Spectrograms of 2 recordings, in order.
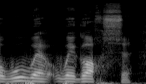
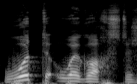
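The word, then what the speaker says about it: Wout Weghorst: Euh, en attaque, on avait euh, trois joueurs offensifs avec Marcus Rashford, Bruno Fernandes, Anthony le Brésilien et l'attaquant euh, des Pays-Bas, Wuwergost, Pardon. Vous savez que la prononciation des Pays-Bas, des fois, là, c'est un peu difficile en irlandais. donc c'est Wout-Weghorst, je crois qu'on prononce.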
